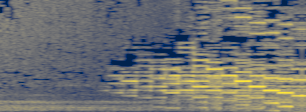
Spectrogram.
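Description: Psytrance breakdown with no kick or bass: a fading synth wash, then, about a second in, a run of quick, bright synth notes that grows steadily louder, building toward the drop.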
